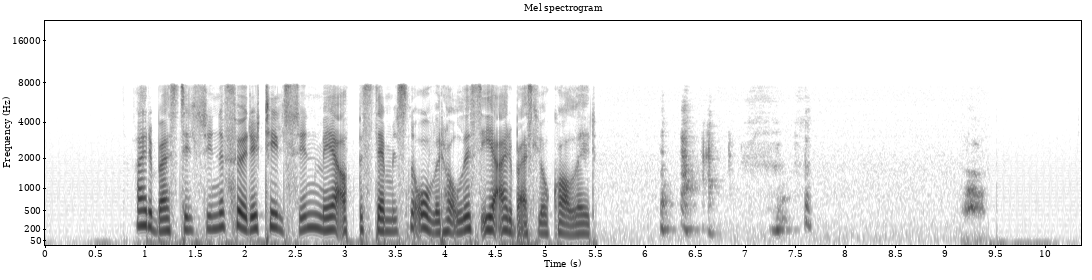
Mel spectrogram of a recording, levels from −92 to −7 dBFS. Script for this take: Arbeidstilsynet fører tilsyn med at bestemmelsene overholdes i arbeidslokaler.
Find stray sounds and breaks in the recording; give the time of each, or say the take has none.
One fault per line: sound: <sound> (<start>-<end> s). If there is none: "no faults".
sound: laugh (6.1-7.7 s)
sound: bark (9.2-9.4 s)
